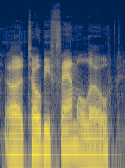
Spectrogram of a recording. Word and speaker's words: Toby Familo: Toby Familo is how you pronounce it.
